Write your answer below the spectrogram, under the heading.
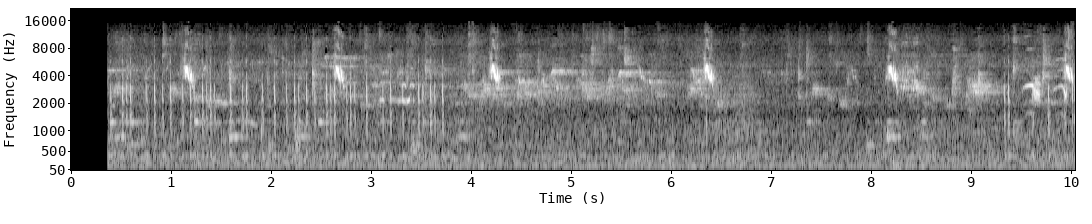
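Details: Brown rock chat, or Indian chat, giving a sharp, high, slightly falling note repeated about every one and a half to two seconds, with a steady low hum and faint chirps of other birds behind.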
